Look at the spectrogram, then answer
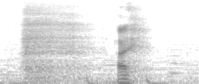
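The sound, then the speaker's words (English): A woman takes a long, shaky inhale of heavy breath, struggling to speak, then a sudden voiced gasp that catches in the throat, fairly quiet, with no words spoken. “You see that like she looks really shaky as like she's breathing heavy.”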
